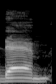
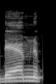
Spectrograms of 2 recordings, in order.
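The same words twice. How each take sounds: First: The final N is silent. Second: The final N sound is pronounced. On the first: The speaker calls it right. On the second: The speaker calls it wrong.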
